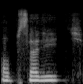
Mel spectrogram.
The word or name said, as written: obsadiť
